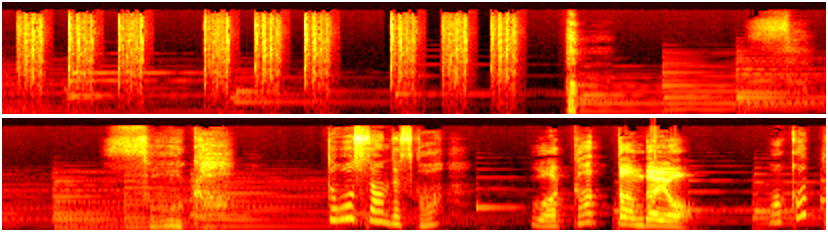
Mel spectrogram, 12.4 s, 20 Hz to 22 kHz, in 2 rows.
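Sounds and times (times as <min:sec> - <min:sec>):
camera shutter clicks photographing cherry blossoms: 0:00.1 - 0:04.0
speech: 0:07.3 - 0:08.0, 0:08.8 - 0:11.4, 0:12.0 - 0:12.3.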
